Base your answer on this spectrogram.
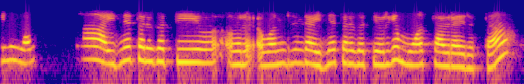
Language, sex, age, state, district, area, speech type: Kannada, female, 18-30, Karnataka, Tumkur, rural, conversation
